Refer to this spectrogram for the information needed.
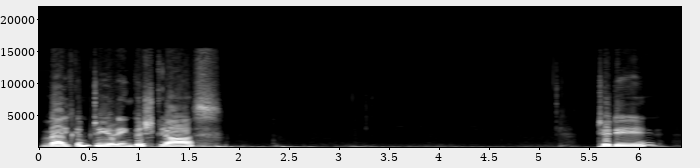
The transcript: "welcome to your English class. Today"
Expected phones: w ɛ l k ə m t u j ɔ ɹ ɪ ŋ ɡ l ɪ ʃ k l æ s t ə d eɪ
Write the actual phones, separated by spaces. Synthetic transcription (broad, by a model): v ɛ l k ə m t u j ɔ ɹ ɪ ŋ ɡ l ɪ ʃ k l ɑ s t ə d eɪ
